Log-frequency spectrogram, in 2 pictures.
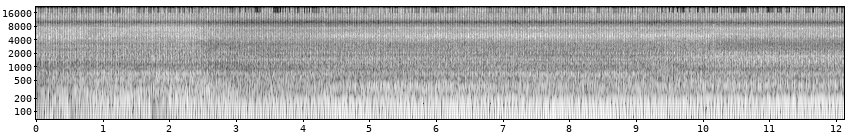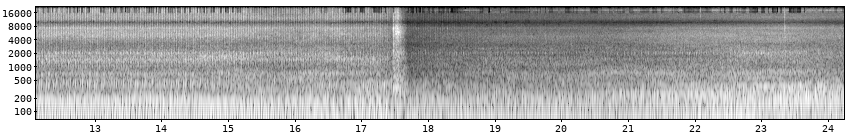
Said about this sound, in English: T870 Bobcat, a Kubota diesel engine.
